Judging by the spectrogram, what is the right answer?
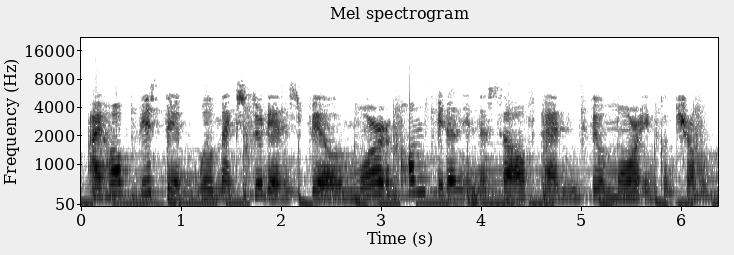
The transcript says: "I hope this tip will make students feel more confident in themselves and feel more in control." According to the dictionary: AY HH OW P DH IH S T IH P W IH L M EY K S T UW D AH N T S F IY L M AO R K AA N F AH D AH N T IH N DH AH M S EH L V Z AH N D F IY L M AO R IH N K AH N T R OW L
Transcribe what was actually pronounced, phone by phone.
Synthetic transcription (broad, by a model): AY HH OW P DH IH S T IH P W IH L M EY K S T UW D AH N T S F IY L M AO R K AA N F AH D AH N T IH N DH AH S EH L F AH N F IY L M AO R IH N K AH N T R OW L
